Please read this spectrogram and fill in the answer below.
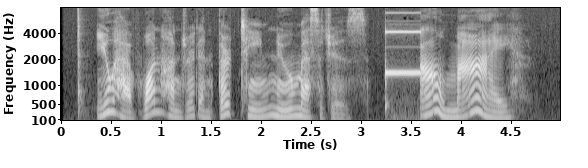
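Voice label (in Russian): автоответчик сколько сообщений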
